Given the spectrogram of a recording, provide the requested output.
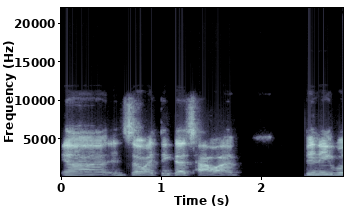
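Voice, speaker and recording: A woman speaks at a medium pitch in a bright, sharp tone with monotone, flat intonation. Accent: American. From Washington DC area (Silver Spring, Maryland). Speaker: real estate consultant, business owner. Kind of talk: interview on video call. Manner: conversational, many fillers.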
